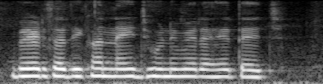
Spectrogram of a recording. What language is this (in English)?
Maithili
